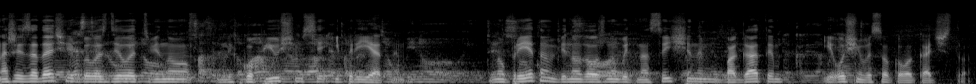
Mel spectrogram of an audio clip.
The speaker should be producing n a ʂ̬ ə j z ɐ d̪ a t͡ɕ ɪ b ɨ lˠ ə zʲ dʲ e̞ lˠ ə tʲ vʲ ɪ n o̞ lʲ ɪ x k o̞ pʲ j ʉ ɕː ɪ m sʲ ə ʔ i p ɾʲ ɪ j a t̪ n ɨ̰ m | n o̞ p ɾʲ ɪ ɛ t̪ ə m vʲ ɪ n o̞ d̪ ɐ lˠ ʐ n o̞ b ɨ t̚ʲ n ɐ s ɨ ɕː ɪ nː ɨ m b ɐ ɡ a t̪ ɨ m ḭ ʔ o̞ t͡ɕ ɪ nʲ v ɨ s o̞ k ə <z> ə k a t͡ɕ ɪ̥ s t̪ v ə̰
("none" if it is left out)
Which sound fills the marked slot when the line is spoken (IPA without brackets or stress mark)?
v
